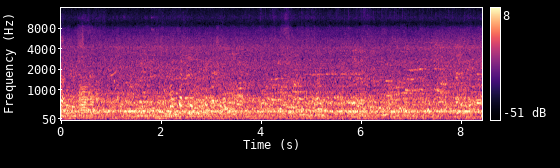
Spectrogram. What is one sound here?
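Many people chatter in a large, echoing hall.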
